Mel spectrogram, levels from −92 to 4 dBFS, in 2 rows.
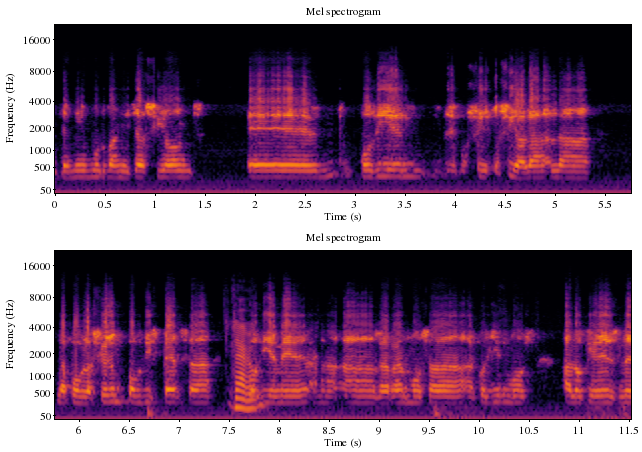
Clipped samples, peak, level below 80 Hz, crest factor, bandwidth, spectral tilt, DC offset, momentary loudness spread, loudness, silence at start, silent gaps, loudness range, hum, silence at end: under 0.1%; -8 dBFS; -64 dBFS; 18 dB; 11.5 kHz; -1.5 dB/octave; 0.2%; 13 LU; -24 LUFS; 0.05 s; none; 3 LU; none; 0 s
